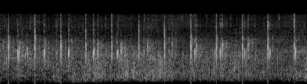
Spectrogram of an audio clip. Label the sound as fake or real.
real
